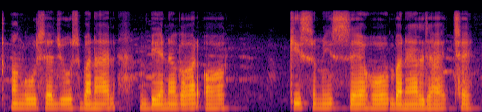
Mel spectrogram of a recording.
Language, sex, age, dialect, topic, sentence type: Maithili, male, 18-24, Bajjika, agriculture, statement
